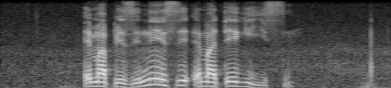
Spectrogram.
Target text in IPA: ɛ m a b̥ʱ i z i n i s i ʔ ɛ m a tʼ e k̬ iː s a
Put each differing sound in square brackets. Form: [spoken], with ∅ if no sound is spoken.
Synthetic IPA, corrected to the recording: ɛ m a b̥ʱ i z i n i s i ʔ ɛ m a tʼ e k̬ iː s [i]

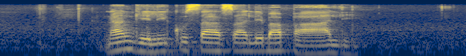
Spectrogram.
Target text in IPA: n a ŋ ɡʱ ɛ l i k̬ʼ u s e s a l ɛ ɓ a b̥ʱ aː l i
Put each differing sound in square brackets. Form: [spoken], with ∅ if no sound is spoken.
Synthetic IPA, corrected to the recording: n a ŋ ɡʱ [e] l i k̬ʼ u s [a] s a l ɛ ɓ a b̥ʱ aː l i

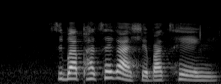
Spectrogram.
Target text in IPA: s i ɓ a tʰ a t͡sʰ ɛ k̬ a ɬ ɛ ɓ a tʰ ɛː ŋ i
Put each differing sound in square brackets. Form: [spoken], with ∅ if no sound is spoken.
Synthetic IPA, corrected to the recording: s i ɓ a [pʰ] a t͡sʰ ɛ k̬ a ɬ ɛ ɓ a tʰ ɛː ŋ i

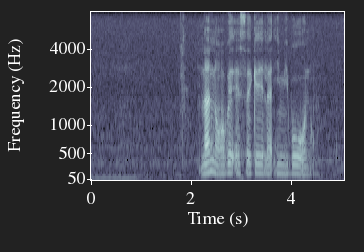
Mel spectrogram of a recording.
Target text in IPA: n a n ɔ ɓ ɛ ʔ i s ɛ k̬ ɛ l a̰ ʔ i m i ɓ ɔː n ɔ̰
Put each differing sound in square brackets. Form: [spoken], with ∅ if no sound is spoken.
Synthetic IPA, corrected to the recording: n a n ɔ ɓ ɛ ʔ [ɛ] s ɛ k̬ ɛ l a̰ ʔ i m i ɓ ɔː n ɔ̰

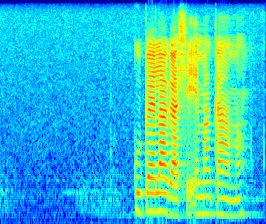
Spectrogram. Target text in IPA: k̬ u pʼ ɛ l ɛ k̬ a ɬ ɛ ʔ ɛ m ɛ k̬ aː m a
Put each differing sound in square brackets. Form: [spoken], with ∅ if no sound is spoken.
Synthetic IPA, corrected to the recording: k̬ u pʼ ɛ l [a] k̬ a ɬ ɛ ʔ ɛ m [a] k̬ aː m a

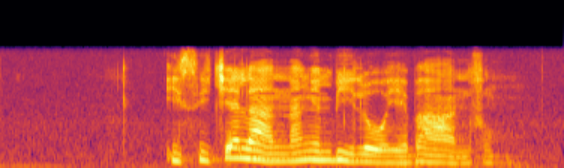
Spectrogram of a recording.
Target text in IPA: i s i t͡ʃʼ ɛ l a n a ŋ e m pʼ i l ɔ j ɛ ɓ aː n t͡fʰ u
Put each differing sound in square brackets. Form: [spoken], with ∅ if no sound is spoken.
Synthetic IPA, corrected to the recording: i s i t͡ʃʼ ɛ l a n a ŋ e m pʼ i l ɔ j ɛ ɓ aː n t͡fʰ u

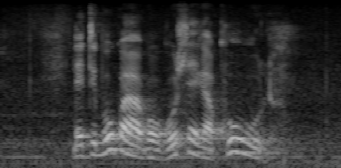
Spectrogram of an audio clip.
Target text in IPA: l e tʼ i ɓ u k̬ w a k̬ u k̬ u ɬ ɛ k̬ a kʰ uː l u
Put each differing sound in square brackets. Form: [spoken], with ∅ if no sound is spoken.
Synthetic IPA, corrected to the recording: l e tʼ i ɓ u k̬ w a k̬ [ɔ] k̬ u ɬ ɛ k̬ a kʰ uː l u

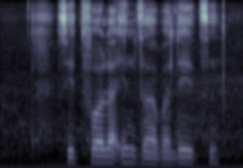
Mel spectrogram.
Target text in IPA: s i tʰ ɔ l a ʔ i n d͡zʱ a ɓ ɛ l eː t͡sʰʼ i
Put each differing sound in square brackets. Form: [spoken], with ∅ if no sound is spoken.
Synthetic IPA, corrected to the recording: s i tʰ ɔ l a ʔ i n d͡zʱ a ɓ [a] l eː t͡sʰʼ i

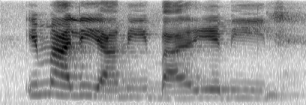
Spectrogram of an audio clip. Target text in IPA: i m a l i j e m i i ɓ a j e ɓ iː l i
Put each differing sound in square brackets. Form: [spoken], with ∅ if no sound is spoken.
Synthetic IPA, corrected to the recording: i m a l i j [a] m i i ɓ a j e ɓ iː l [ɛ]

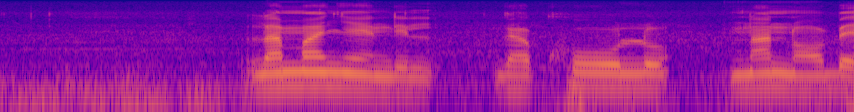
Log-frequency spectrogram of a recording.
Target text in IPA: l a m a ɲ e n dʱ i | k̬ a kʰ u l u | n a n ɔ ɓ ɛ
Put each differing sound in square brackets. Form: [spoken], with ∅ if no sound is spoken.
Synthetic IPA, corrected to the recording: l a m a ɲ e n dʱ i | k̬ a kʰ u l u | n a n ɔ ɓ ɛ

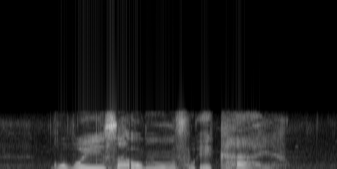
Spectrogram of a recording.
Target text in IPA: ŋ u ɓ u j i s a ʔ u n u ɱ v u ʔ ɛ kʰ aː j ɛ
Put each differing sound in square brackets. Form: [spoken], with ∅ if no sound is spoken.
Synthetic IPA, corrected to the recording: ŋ u ɓ u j i s a ʔ u [m] u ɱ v u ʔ ɛ kʰ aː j [a]

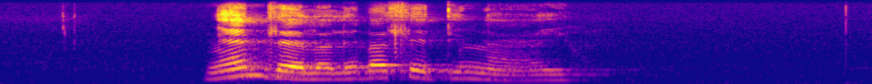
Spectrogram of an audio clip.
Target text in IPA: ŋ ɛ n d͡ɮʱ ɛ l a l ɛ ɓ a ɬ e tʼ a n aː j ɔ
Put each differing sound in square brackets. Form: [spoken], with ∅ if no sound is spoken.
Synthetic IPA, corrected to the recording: ŋ ɛ n d͡ɮʱ ɛ l a l ɛ ɓ a ɬ e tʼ [i] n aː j ɔ

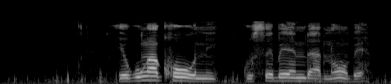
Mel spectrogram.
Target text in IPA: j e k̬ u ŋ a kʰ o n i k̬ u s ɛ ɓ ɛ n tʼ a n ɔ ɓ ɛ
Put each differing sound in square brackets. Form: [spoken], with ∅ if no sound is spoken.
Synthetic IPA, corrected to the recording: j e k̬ u ŋ a kʰ o n i k̬ u s ɛ ɓ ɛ n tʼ a n [ɔː] ɓ ɛ

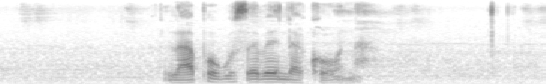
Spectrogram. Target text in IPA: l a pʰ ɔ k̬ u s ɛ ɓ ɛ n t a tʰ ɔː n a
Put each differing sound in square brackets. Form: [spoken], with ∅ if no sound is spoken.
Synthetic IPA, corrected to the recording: l a pʰ ɔ k̬ u s ɛ ɓ ɛ n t a [kʰ] ɔː n a

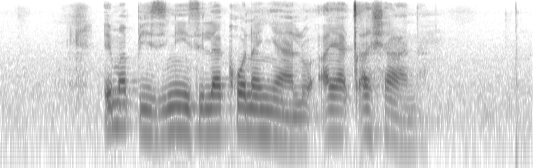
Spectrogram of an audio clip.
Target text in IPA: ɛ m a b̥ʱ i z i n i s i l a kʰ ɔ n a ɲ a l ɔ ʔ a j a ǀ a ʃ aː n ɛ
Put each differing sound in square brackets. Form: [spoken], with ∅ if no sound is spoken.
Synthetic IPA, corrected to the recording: ɛ m a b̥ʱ i z i n i s i l a kʰ ɔ n a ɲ a l ɔ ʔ a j a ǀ a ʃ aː n [a]

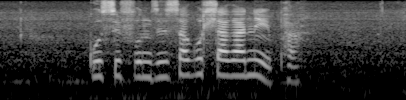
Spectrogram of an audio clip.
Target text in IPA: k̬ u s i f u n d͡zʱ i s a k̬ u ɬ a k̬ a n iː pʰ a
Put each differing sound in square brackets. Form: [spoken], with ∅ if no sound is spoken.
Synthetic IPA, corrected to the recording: k̬ u s i f u n d͡zʱ i s a k̬ u ɬ a k̬ a n iː pʰ a

